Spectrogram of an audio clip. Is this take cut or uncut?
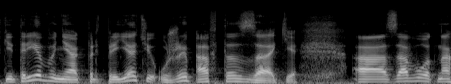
cut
